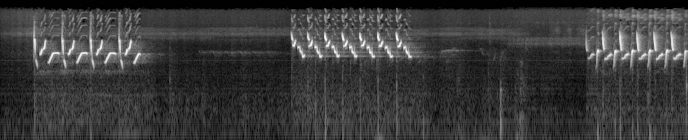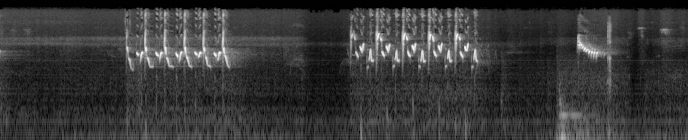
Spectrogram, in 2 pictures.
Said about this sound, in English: And the way I remember the Carolina Wren, it makes a few different sounds. But its primary song is tea kettle, tea kettle, tea kettle. See if you agree with me. Carolina Wren.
